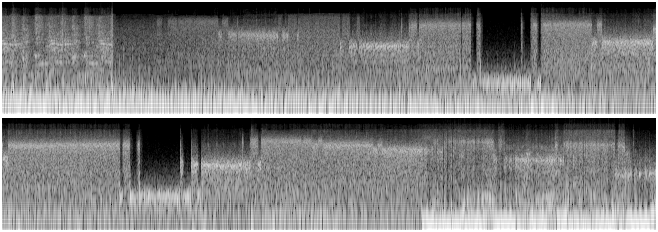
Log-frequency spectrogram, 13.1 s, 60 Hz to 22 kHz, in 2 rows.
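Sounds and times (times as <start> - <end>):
low drone: 0.0 - 8.6
harsh static noise music: 0.0 - 13.0.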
